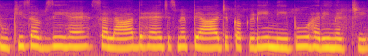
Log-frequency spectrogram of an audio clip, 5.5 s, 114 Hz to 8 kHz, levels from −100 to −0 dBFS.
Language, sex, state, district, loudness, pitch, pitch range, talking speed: Hindi, female, Chhattisgarh, Balrampur, -13 LUFS, 230 Hz, 220-240 Hz, 130 wpm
